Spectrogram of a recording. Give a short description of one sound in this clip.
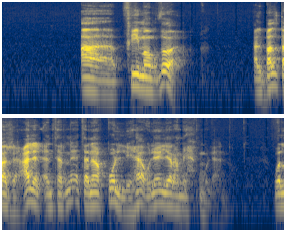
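A middle-aged man speaks with animation close to a phone microphone.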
